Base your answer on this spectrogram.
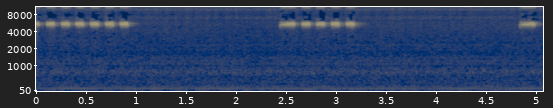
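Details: Cricket calling just after 5 a.m. at dawn from a small plant area by a closed window indoors in summer, unseen; high, bright chirps in quick bursts of four to six pulses, pausing between bursts, over a low steady room hum.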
